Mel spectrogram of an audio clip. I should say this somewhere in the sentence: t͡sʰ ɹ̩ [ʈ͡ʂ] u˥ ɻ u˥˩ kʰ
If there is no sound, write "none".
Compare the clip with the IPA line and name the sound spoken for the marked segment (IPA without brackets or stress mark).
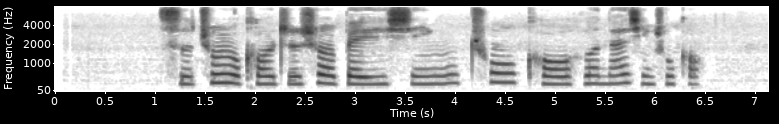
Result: ʈ͡ʂʰ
